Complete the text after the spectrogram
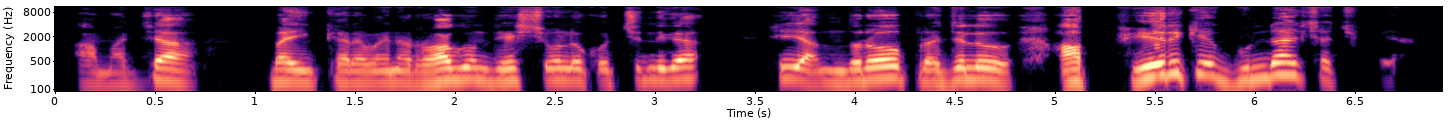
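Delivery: ordinary talk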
